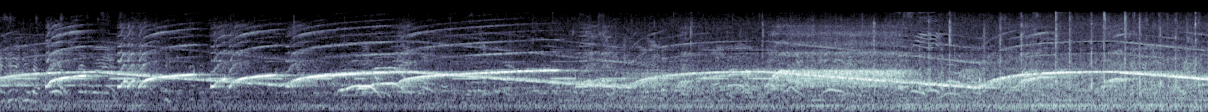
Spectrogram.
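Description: Police sirens sounding: quick overlapping rising-and-falling sweeps about once a second for the first several seconds, then slower wails that rise and fall over several seconds each.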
